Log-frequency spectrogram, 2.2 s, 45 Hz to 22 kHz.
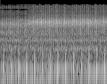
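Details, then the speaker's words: Mercedes Vito diesel taxi with ongoing DPF and EGR faults, code P300A7A (low-pressure EGR flow too low) persisting after a new part, revs held up: a loud rhythmic puffing, like exhaust gas coming back out of the inlet manifold and air intake; owner also wondered whether the airbox is disconnected. "it sounds like it's it's uh producing exhaust gases coming back out from the inlet manifold get that distinctive sound where you can hear exhaust gas coming outwards of the inlet the air intake"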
